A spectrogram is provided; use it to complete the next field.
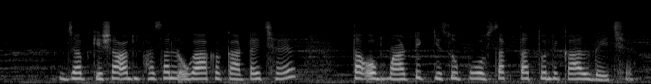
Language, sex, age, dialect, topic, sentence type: Maithili, female, 25-30, Eastern / Thethi, agriculture, statement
